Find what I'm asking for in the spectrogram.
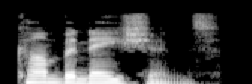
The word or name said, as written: combinations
